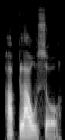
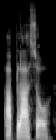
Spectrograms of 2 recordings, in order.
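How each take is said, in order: First: The au is said as a full glide. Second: The au is reduced to a plain a. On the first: The speaker calls it right. "when they should be" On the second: The speaker calls it wrong. "the A U combination is often just pronounced A"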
